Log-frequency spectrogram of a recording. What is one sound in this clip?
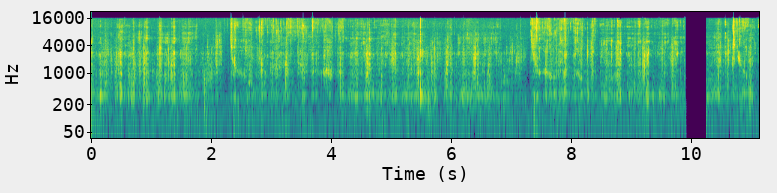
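A woman chews crunchy food wetly and closely into a microphone.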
